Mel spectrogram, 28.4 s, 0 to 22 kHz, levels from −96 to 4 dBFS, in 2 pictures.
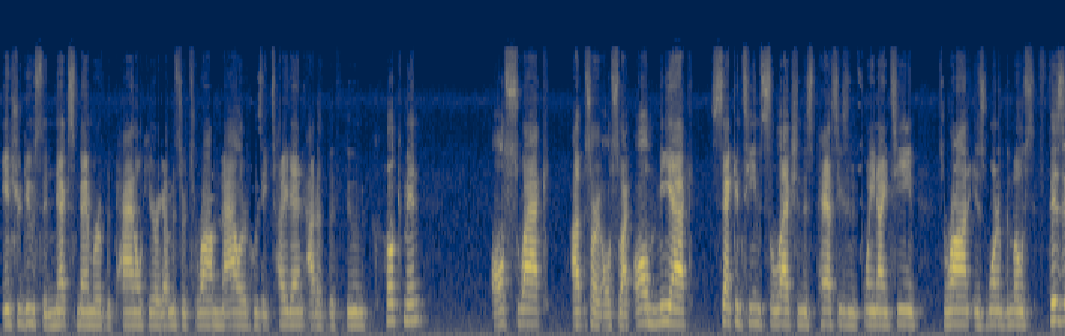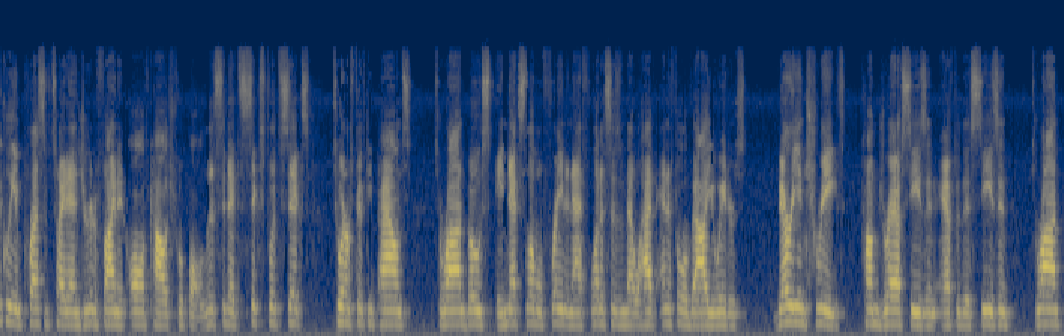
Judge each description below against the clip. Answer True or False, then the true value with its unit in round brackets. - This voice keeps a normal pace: True (180 wpm)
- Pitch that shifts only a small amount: True (1.8 semitones)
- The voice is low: False (160 Hz)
